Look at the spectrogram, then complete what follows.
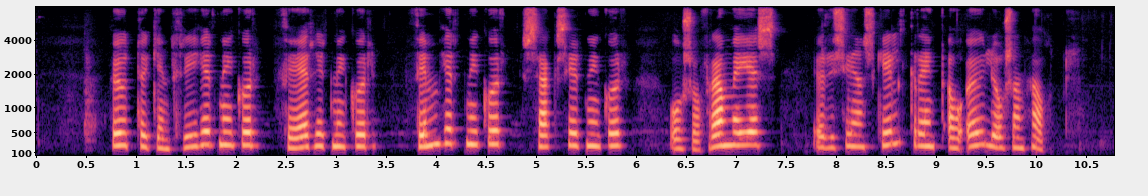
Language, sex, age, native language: Icelandic, female, 50-59, Icelandic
